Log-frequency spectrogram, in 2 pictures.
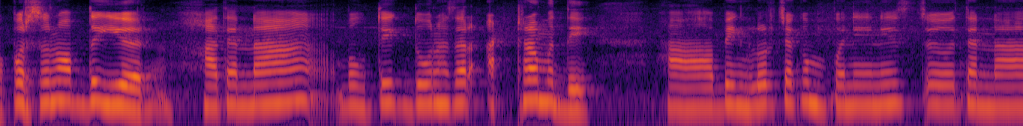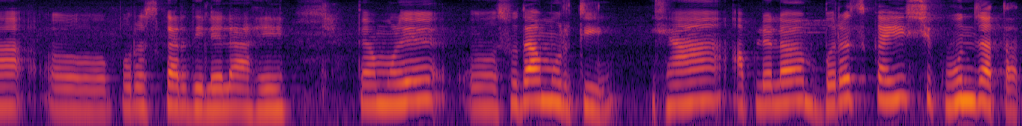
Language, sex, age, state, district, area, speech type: Marathi, female, 30-45, Maharashtra, Satara, rural, spontaneous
